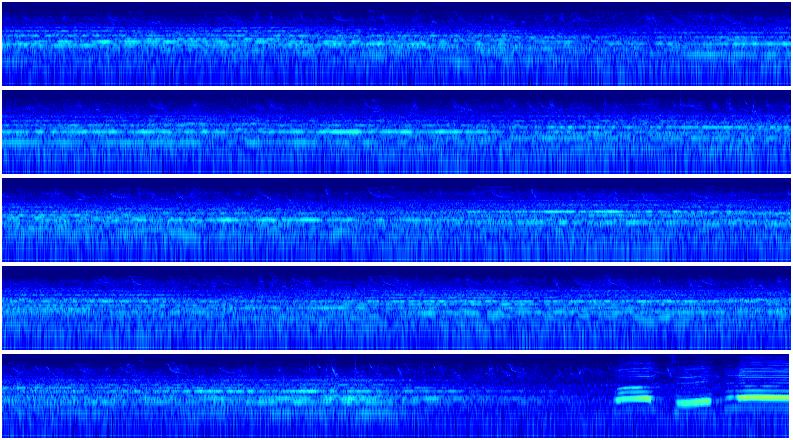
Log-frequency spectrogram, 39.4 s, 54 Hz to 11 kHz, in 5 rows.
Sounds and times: National anthem 0.0 - 39.4

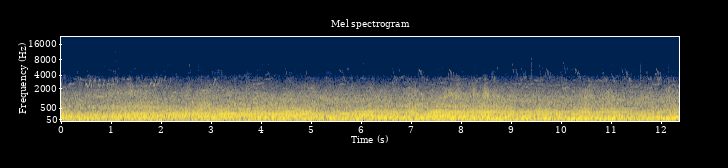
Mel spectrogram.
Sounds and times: Planes 0.0 - 12.3

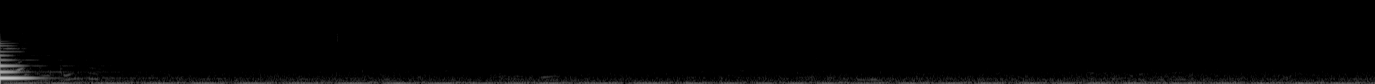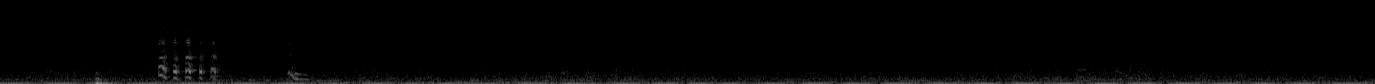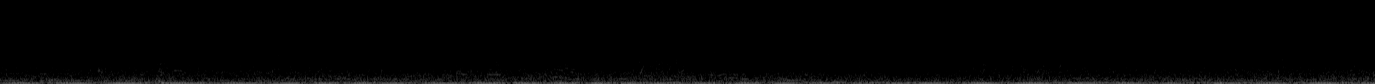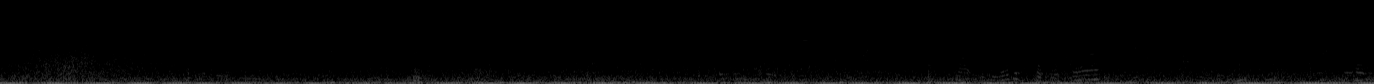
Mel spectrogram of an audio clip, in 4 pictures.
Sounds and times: voices 0.0 - 1.1
Foghorn 0.0 - 1.8

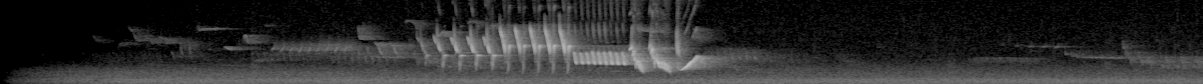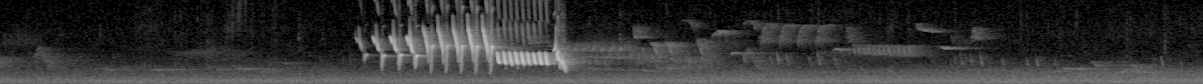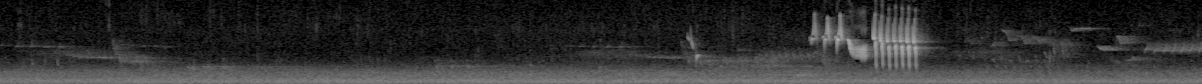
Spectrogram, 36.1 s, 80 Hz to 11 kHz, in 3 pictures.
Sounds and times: Prominent bird vocalization 1.4 - 7.7
Prominent bird vocalization 15.6 - 23.6
Prominent bird vocalization 29.9 - 33.4

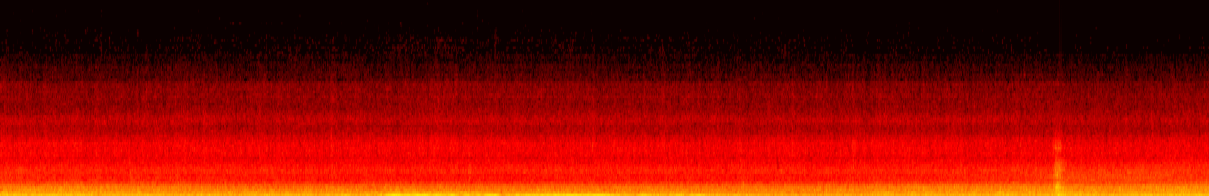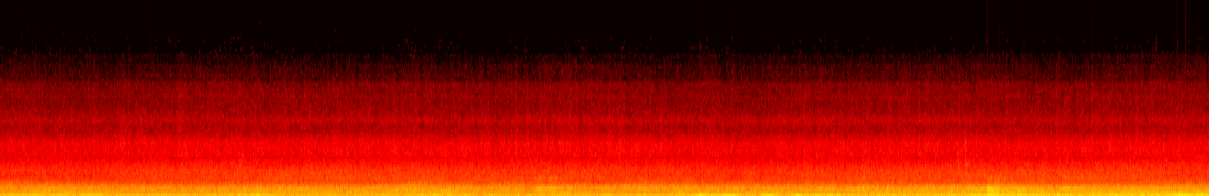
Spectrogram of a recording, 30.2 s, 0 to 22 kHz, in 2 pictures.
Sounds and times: heavy traffic 0.0 - 30.2

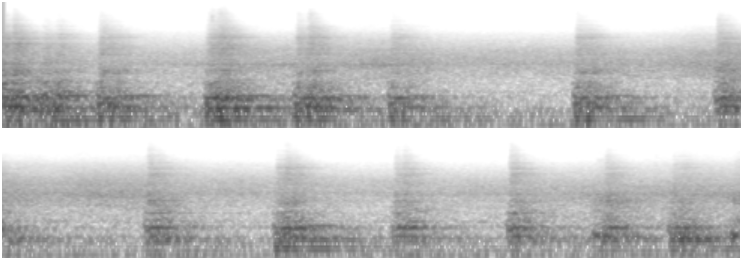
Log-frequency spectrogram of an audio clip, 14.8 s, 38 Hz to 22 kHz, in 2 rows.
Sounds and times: highwaybridge 0.0 - 14.7

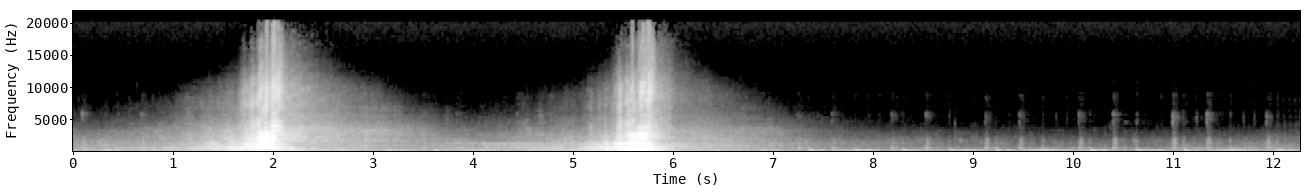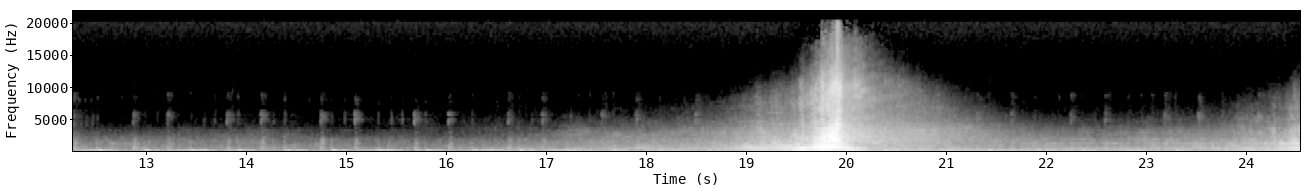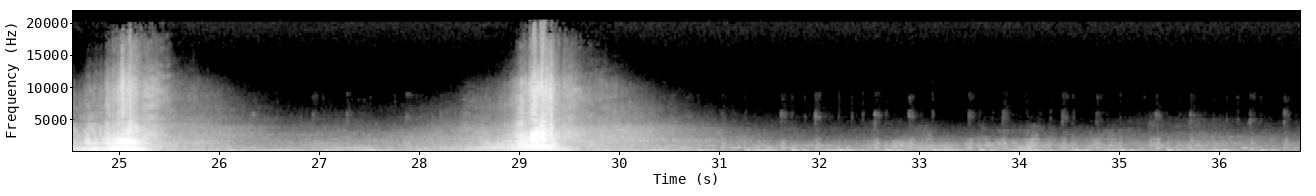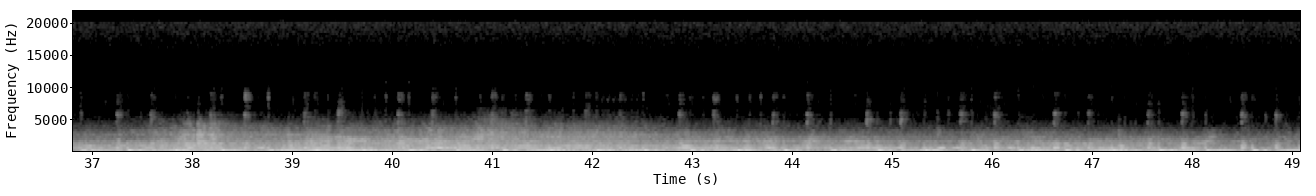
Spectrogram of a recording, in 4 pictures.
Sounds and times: motorcycle grand prix 0.0 - 49.0

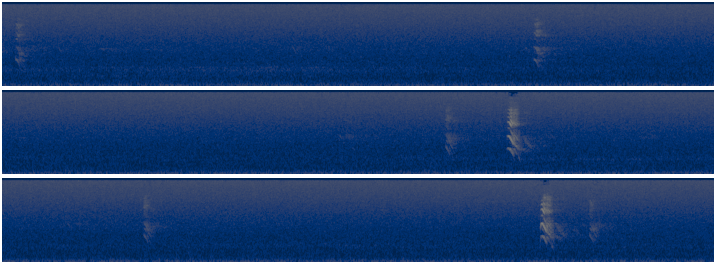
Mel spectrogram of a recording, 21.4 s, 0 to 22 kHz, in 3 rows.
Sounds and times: Birds at dawn 11.6 - 12.5
Birds at dawn 19.6 - 20.4

